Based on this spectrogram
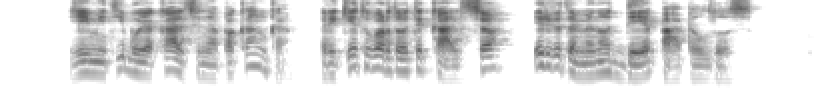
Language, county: Lithuanian, Kaunas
